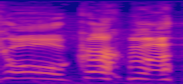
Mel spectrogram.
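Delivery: high-pitched mock yell.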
